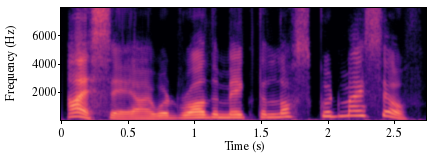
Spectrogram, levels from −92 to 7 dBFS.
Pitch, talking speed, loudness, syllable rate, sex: 220 Hz, 220 wpm, -20 LUFS, 4.5 syllables/s, female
